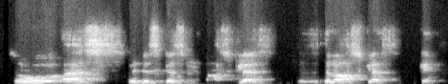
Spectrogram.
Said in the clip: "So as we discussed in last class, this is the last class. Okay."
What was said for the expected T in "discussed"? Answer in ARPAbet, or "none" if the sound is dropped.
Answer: none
